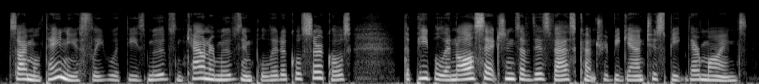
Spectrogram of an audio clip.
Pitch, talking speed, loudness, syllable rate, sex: 220 Hz, 190 wpm, -17 LUFS, 5.9 syllables/s, female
